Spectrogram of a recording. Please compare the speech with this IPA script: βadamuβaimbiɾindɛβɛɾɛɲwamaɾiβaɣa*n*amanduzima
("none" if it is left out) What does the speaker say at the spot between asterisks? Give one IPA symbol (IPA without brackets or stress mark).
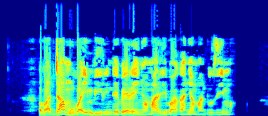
ɲ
